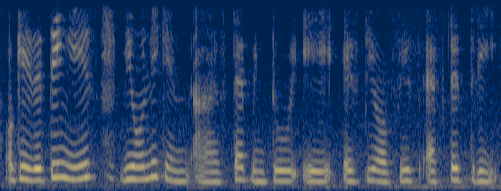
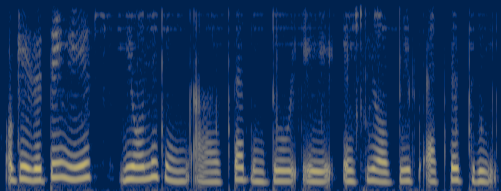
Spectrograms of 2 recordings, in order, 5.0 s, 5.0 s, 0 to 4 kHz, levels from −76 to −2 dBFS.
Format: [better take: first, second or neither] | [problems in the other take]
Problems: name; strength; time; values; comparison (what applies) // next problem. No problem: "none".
first | noise reduction (neural separator model SepFormer WHAMR!)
